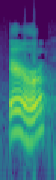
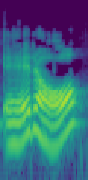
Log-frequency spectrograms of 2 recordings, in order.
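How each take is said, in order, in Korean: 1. 영어 발음으로 발음해요. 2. 한국어 외래어 발음으로 발음해요. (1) "영어 같이 발음했다가" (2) "한국말 같이 발음했다가"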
